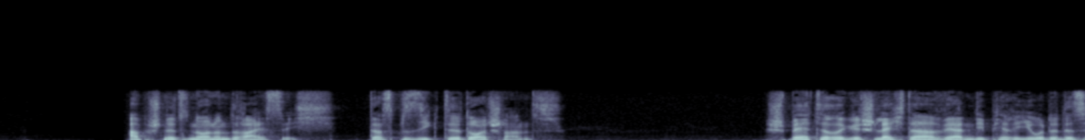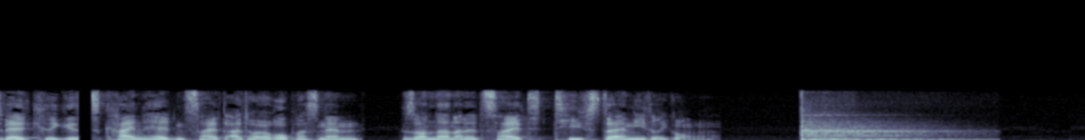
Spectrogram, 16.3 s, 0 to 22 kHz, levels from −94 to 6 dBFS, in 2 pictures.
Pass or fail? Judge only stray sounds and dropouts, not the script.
fail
